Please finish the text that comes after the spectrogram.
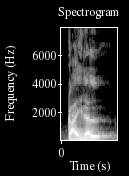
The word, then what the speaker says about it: chiral: काइरल pronunciation हो सकता है या किरल हो सकता है।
